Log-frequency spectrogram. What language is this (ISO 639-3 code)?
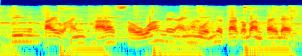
vie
